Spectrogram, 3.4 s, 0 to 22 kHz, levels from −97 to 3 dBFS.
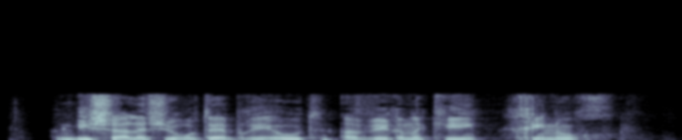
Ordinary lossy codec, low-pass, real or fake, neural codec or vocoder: MP3, 64 kbps; 7.2 kHz; real; none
